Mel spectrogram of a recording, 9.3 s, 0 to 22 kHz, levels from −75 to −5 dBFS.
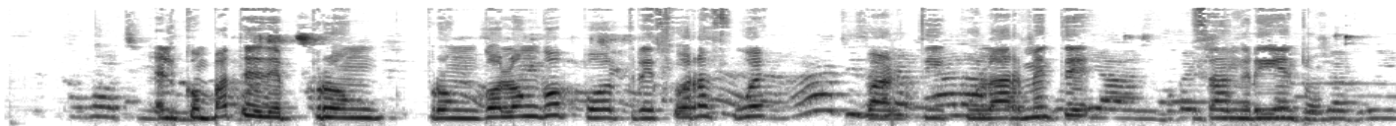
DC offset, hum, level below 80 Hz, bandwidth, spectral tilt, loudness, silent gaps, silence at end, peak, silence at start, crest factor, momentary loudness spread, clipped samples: under 0.1%; none; -62 dBFS; 17 kHz; -1.5 dB/octave; -16 LUFS; none; 0 s; 0 dBFS; 0.45 s; 16 dB; 11 LU; under 0.1%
